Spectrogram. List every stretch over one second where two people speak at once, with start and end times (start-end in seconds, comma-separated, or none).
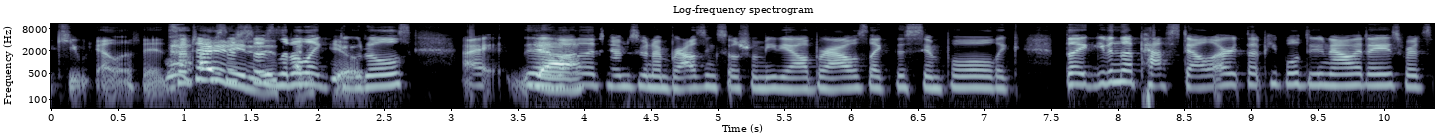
1.1-2.4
